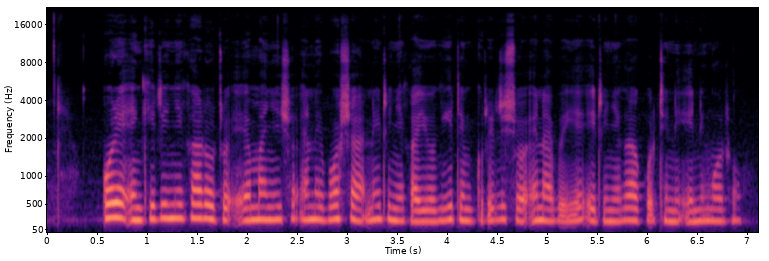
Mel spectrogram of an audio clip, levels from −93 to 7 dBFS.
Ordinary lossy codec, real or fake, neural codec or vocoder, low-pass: none; real; none; 19.8 kHz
